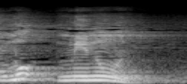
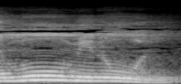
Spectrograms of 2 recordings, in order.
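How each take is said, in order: First: A glottal catch is heard after the first syllable. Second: No glottal catch is heard after the first syllable. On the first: This is how one tribe pronounced it. "Quraysh would say mu'minun" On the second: This is how another tribe pronounced it. "they never used to spell or to pronounce the Hamza"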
